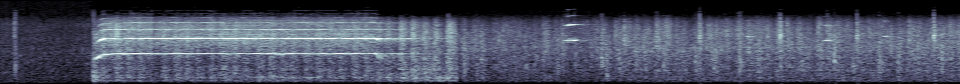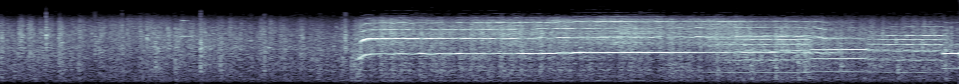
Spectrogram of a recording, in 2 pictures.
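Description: Steam locomotive whistle blowing two long, steady blasts: one begins about a second in and lasts about three seconds, the other begins about thirteen seconds in and runs on. Between them the moving train rattles, with rapid clicks of the wheels over the rails.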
